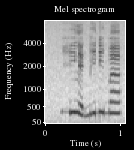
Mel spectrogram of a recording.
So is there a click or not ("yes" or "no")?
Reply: no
